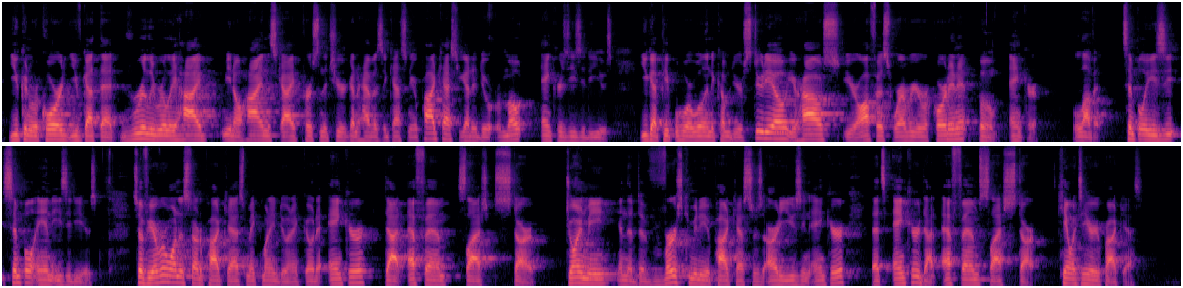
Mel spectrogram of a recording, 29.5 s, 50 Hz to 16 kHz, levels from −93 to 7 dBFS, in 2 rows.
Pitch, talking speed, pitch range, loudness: 120 Hz, 220 wpm, 105-135 Hz, -30 LUFS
